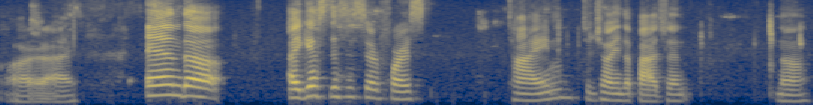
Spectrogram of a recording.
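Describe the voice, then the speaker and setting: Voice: mid-range voice, expressive, takes it slowly, creaky. A host, running a live chat interview, switching between English and Tagalog with many fillers.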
